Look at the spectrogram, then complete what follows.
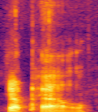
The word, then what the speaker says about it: Chappell: Also, I'm pretty sure it would be pronounced Chappelle.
